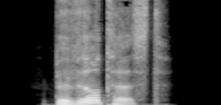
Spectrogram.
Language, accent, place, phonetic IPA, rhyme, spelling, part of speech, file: German, Germany, Berlin, [bəˈvɪʁtəst], -ɪʁtəst, bewirtest, verb, De-bewirtest.ogg
- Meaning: inflection of bewirten: 1. second-person singular present 2. second-person singular subjunctive I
